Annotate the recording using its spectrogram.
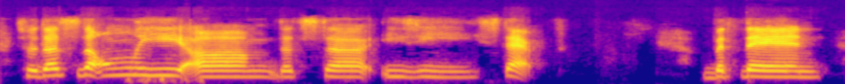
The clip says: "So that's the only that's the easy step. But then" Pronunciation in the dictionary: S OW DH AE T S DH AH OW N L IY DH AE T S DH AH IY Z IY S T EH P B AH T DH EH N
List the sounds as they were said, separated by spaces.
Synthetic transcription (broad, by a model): S OW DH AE T S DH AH OW N L IY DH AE T S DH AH IY Z IY S T EH P B AH T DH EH N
